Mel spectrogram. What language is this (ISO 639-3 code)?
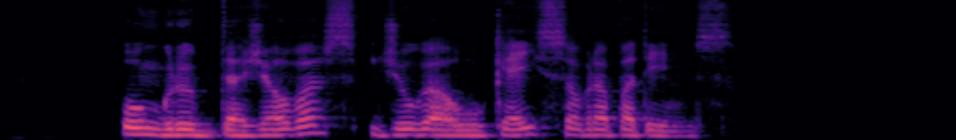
cat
